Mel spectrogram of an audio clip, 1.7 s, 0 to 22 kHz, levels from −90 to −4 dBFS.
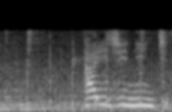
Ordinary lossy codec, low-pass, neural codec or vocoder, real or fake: none; 7.2 kHz; none; real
